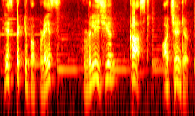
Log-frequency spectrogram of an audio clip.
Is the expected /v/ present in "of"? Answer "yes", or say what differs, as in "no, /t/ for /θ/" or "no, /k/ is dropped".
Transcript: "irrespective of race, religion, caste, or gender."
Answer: no, /p/ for /v/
